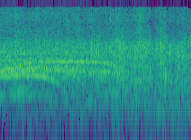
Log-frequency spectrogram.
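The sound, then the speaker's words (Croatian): High school students applaud to welcome a European Union representative. The clapping is dense, steady and loud, and it fades slightly toward the end. “Aplauz kojim su baš lepo srednjoškolci iz Beograda, Leskovca, Niša, Lebana i Rače dočekali predstavnika Evropske unije u Beogradu Vensana Dežera.”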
